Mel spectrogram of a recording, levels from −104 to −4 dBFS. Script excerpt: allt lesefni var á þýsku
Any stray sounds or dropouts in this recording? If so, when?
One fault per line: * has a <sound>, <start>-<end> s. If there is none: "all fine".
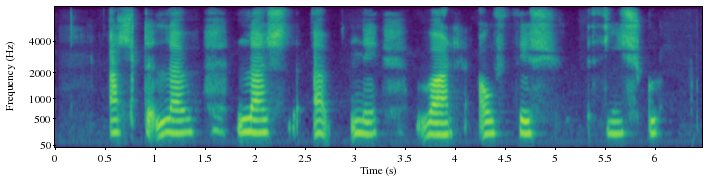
all fine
